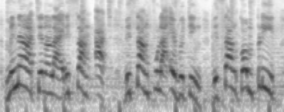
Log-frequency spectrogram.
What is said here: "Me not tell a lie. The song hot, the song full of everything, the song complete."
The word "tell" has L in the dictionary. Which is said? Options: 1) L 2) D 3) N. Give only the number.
3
